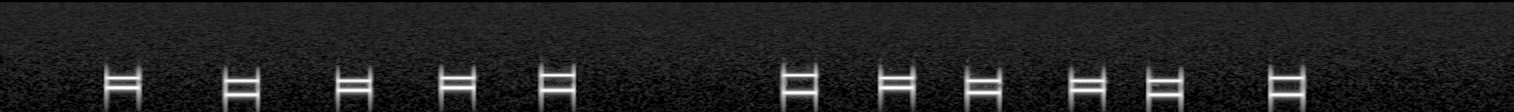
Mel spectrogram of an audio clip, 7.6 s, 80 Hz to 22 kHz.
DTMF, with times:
0.5-2.9 01709
3.9-6.5 604712

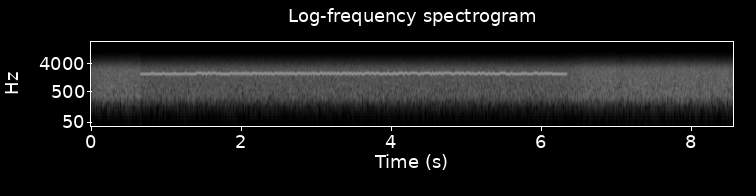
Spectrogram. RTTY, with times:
1.9-3.7 RYRYRYRYRYRY
3.8-4.1 CQ
4.3-4.9 TEST
5.0-6.2 HL9XNY

